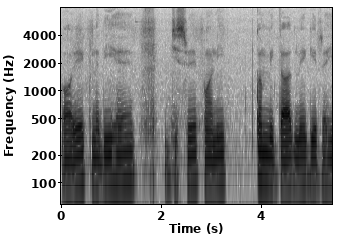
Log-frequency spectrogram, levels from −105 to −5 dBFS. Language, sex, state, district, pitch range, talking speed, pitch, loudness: Hindi, male, Jharkhand, Ranchi, 95-105 Hz, 120 wpm, 100 Hz, -18 LUFS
